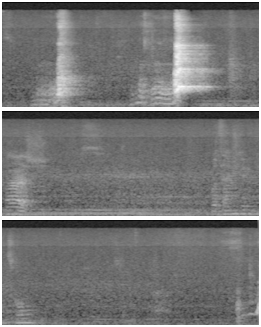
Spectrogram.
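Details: Cavalier King Charles Spaniel puppies in an indoor home puppy pen; two sharp, loud barks about one and a half seconds apart, followed by a low murmuring voice and faint rustling, then a final bark.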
